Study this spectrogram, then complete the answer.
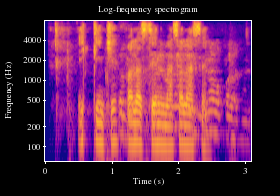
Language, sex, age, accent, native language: Uzbek, male, 18-24, Qashqadaryo, Uzbek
